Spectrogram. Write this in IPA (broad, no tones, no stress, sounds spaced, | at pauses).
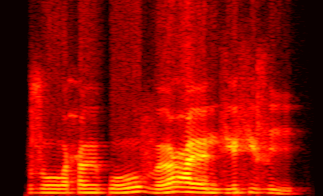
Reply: z oː ħ øː p oː v œ ʕ ɛː n zʲ ɛ sʲ œ z i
